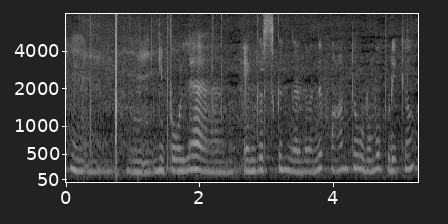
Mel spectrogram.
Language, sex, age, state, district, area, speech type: Tamil, female, 18-30, Tamil Nadu, Thanjavur, rural, spontaneous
